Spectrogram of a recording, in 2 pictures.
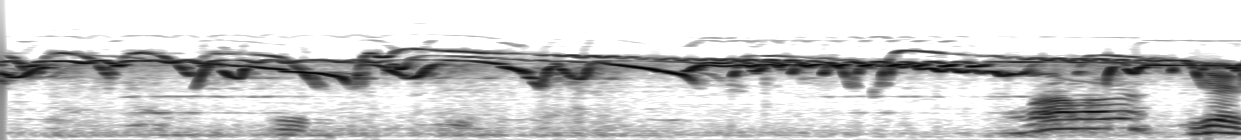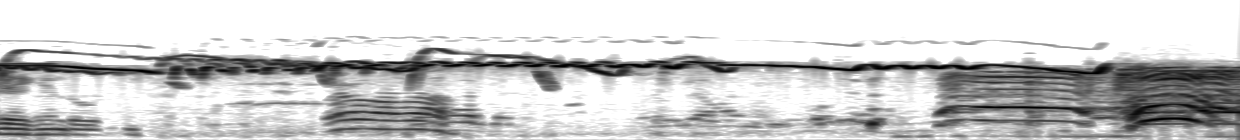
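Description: Several people whistling loudly without a break, many overlapping high whistles sweeping up and down: pigeon fanciers whistling at their flock in flight. Short shouts break in a few times, and a longer call comes near the end.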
